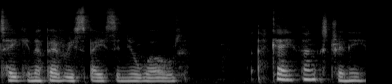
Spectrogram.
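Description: A woman speaks in a dark, mellow tone. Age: 50s. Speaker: listener. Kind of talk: voice note.

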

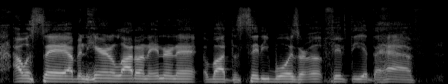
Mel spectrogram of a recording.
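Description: A bright, sharp tone marks this man's medium-pitched voice, with ordinary pitch variation on a very clean recording with a silent background. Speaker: podcast host. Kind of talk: casual banter, hip-hop podcast chat.

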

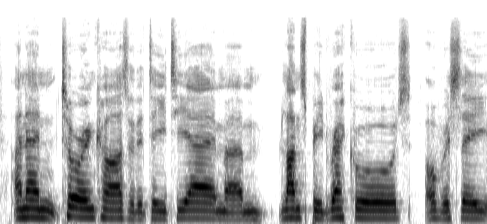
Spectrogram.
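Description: A man speaks with a British accent. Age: 20s. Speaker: motorsport journalist. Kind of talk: casual chat.

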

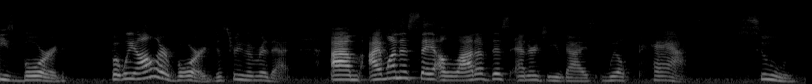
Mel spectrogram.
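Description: A woman speaks loudly at a moderate pace. Her bright, sharp voice swings very widely in pitch. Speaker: psychic radio show host. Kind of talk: casual radio chat. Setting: radio studio.

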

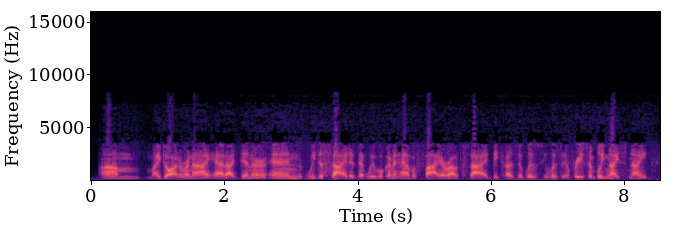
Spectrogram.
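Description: With an American accent, a man speaks at medium pitch in an ordinary speaking voice. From Massachusetts. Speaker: caller. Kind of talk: testimony. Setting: phone call.

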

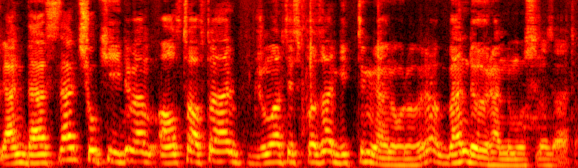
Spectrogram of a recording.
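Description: A man speaks at a fairly quick pace with hardly any pauses, his pitch fairly high and its variation ordinary. Noticeable background noise sits behind him. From Istanbul, Turkey (Maltepe, Anatolian side). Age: 20s. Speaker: internet entrepreneur and startup CEO. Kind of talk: casual interview chat.

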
